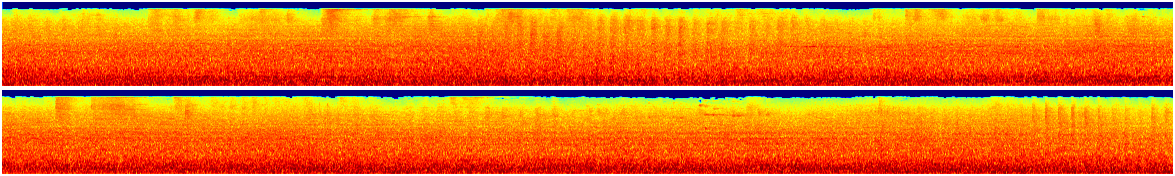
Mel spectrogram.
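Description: Freight train of enclosed autorack cars rolling past at close range: a steady, loud rumble and clatter of steel wheels on the rails, with scattered rattles from the cars.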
